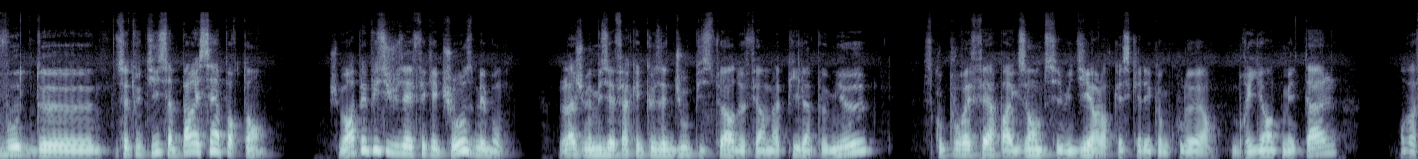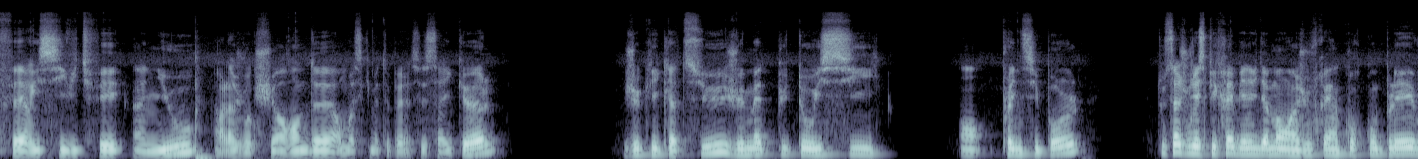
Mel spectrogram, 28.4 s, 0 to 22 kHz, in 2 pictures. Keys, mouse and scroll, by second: 3.1 Tab, 5.3 ctrl+r, 7.6-9.3 drag, 8.1 middle click, 8.8-10.0 middle drag, 9.9 Tab, 15.2-16.9 drag, 17.9 click, 19.9-23.3 drag, 26.4-28.2 drag.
